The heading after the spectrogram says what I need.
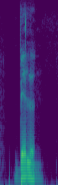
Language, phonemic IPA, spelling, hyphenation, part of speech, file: Dutch, /ˈbɪ.lə(n)/, billen, bil‧len, verb / noun, Nl-billen.ogg
- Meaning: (verb) 1. to sharpen, to apply grooves to a millstone 2. to bed, to have sex with; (noun) plural of bil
